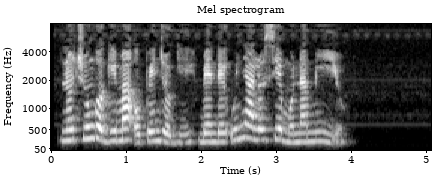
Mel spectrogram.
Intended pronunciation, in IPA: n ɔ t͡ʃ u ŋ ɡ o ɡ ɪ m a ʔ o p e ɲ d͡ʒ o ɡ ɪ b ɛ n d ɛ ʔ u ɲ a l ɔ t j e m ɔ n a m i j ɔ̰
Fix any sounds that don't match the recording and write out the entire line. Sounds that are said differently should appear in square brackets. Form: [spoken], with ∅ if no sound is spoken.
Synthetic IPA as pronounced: n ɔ t͡ʃ u ŋ ɡ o ɡ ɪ m a ʔ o p e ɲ d͡ʒ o ɡ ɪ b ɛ n d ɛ ʔ u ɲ a l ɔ [s] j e m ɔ n a m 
